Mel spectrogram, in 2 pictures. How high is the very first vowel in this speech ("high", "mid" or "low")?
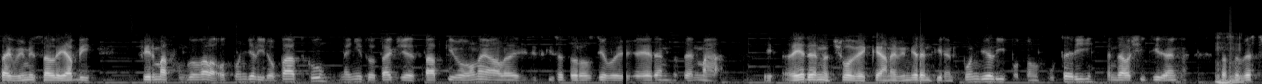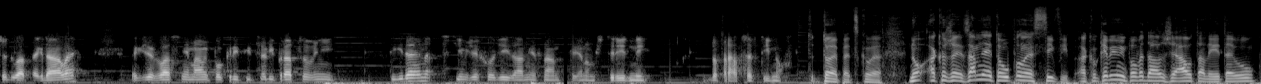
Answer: low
